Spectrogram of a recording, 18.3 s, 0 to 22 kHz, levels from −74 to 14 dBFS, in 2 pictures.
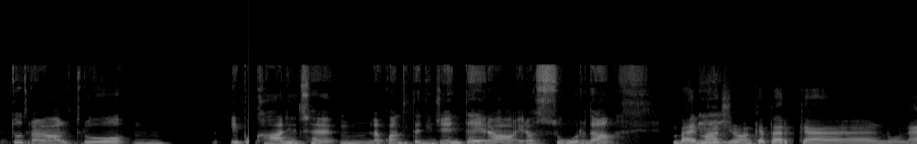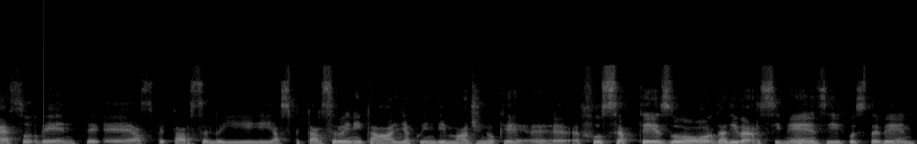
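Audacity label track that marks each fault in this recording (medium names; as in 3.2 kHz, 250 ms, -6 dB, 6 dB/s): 2.480000	2.550000	dropout 74 ms
9.600000	9.600000	pop -19 dBFS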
